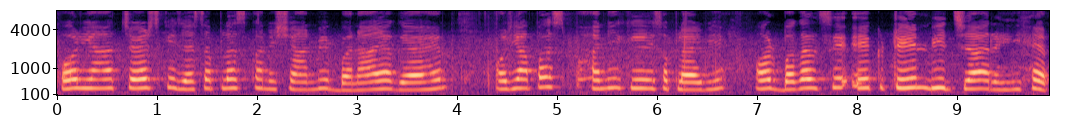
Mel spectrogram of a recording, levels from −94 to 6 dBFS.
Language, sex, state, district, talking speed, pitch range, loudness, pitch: Hindi, female, Madhya Pradesh, Katni, 170 wpm, 275-315 Hz, -13 LUFS, 300 Hz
